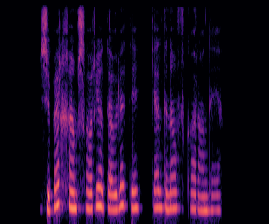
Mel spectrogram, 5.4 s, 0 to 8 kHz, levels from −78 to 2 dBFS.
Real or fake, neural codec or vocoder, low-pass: real; none; 7.2 kHz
